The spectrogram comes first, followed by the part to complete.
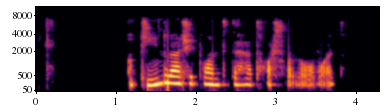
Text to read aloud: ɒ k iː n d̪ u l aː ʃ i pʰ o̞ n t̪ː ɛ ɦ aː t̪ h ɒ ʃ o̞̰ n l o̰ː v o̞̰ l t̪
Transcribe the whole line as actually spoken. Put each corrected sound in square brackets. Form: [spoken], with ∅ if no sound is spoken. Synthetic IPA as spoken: ɒ k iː n d̪ u l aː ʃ i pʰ o̞ n t̪ː ɛ ɦ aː t̪ h ɒ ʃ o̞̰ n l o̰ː v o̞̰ l t̪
